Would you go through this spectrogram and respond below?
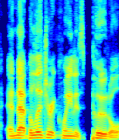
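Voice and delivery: ordinary talk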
